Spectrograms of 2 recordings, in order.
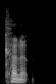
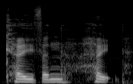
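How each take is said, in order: First: The V and H sounds are both dropped. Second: The V and H sounds are both pronounced. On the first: This is how the name is actually said. "So somehow the V is dropped and the H" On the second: This is how the spelling looks. "it looks like Coven Hope"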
